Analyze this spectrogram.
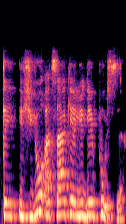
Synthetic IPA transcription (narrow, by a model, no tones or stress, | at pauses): t̪ɐɪɪʃjuːʔɐt̪sɑːkʲeːlʲiːɡʲɛɪpʊsʲɛː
